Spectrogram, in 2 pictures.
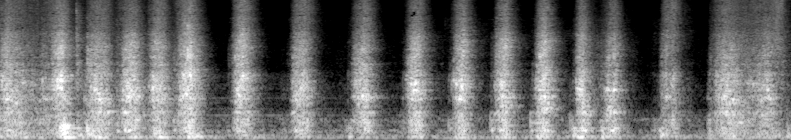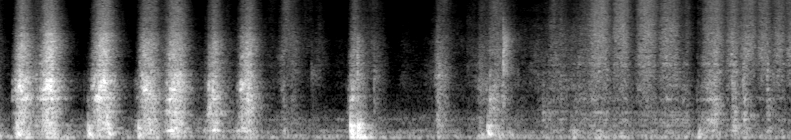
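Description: Gloved hands in blue rubber gloves wipe and rub the top and sides of a small white hollow plastic step stool standing on a tile floor with a cloth. Quick, rhythmic back-and-forth scrubbing strokes make bright, airy swishes over a low hollow rumble, with a couple of duller knocks near the end as the rubbing softens into a quieter, steady scrub.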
